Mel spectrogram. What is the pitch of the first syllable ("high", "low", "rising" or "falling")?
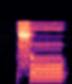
high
